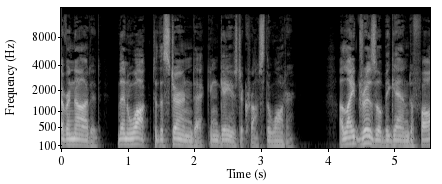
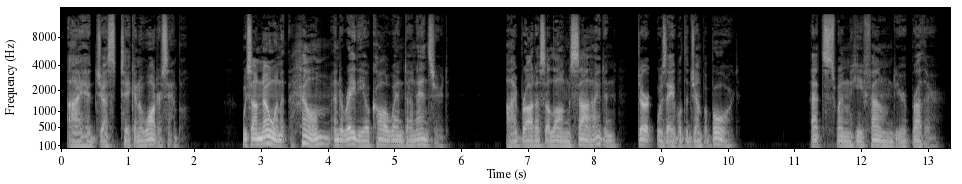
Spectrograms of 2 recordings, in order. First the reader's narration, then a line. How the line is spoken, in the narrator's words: said, her voice trailing off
